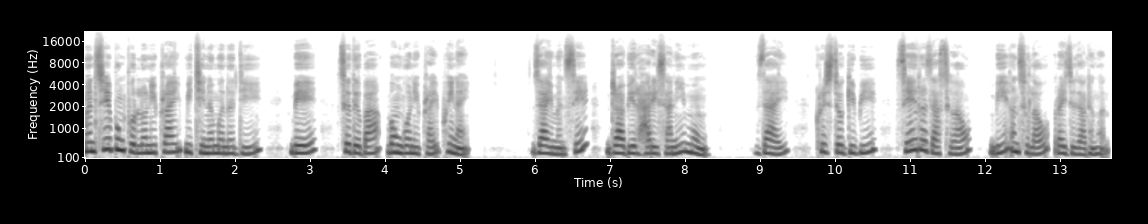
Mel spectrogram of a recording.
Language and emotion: Bodo, neutral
